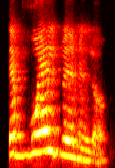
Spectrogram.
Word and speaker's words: devuélvemelo: Vuel. devuélvemelo. Entonces está lo que es la palabra devuélvemelo, está la sílaba tónica, es tras antepenúltima. Tras antepenúltima, entonces decimos que es una sobresdrújula.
